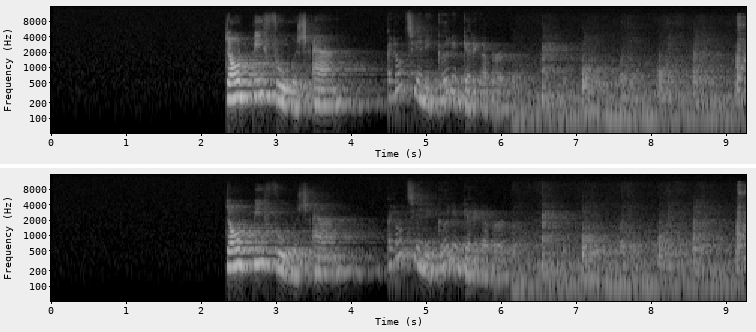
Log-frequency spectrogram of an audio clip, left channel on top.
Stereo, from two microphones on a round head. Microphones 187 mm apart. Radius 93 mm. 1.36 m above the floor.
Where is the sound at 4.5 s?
65° left (ahead or behind), 1.5 m.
